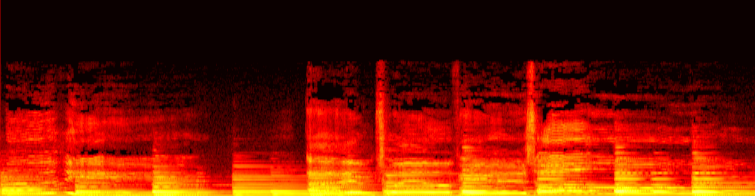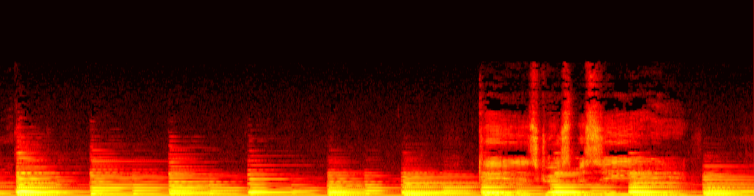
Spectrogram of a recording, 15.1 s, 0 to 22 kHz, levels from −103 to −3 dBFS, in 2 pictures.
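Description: The audio carries a DC offset from start to finish. The whole waveform sits shifted off zero by a constant, about -34 dBFS. You cannot hear it directly. It eats into headroom and leaves steady energy at the very bottom of the spectrum.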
